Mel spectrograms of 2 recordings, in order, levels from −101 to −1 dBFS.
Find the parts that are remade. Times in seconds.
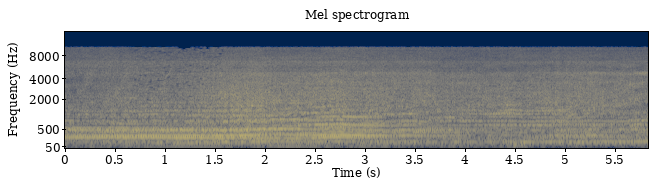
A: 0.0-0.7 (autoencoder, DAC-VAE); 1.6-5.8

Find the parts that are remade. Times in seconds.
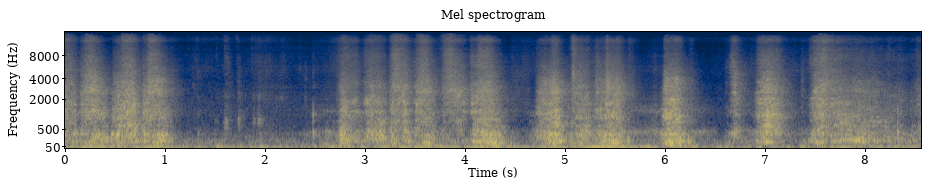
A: 1.9-6.0 (autoencoder, DAC-VAE)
